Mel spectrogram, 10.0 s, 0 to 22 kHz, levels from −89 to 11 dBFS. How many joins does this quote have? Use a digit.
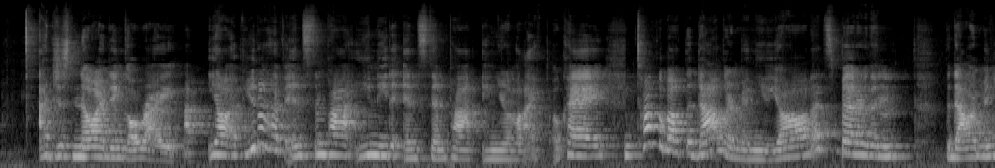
2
